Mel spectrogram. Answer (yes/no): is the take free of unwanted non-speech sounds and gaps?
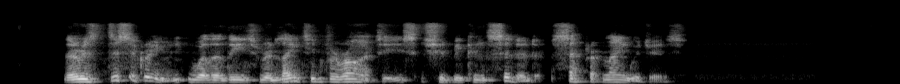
yes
